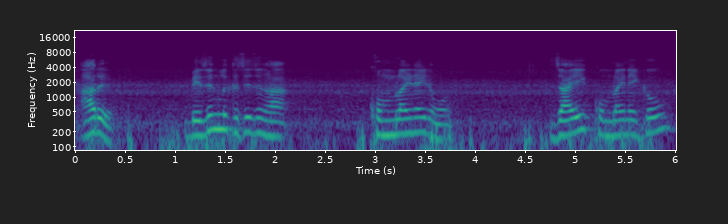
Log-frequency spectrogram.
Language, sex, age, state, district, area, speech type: Bodo, male, 45-60, Assam, Kokrajhar, rural, spontaneous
